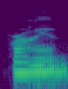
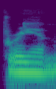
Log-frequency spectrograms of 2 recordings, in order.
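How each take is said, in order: First: The name is said with an English pronunciation. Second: The name is said with an Irish pronunciation. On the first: The speaker calls it wrong. "not Brian, so my brain switched to English pronunciation" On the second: The speaker calls it right. "in Irish it's pronounced Brian"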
